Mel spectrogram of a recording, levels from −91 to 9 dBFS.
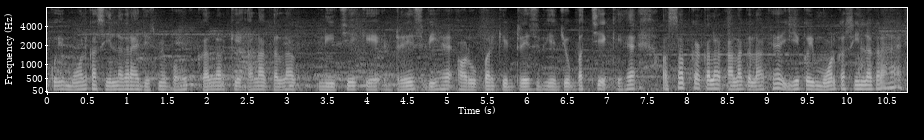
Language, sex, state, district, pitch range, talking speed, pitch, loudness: Hindi, male, Bihar, Supaul, 115-135 Hz, 230 wpm, 125 Hz, -24 LUFS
